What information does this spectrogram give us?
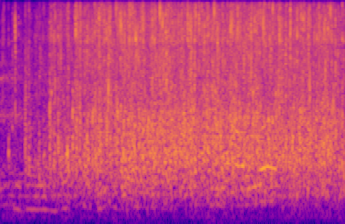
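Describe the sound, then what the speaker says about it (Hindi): A large crowd at an outdoor political rally against violence on minorities breaks into sustained applause, a broad hissing roar of many hands that swells and holds steady, with faint voices mixed in. "सब इनको भी एक बड़ा ताली दीजिए।"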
